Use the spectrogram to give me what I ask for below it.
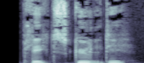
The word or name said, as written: pligtskyldig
